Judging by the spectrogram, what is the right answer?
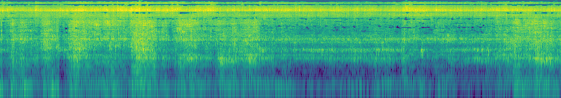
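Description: Water splashing and running irregularly during washing.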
